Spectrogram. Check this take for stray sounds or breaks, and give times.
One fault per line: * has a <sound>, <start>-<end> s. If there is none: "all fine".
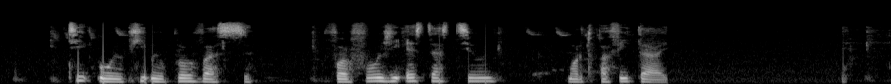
all fine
